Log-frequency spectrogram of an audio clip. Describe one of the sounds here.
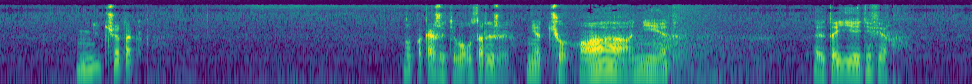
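A man speaks in a low, calm voice in short bursts.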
